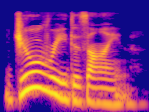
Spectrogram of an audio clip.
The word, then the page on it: jewellery design: British English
